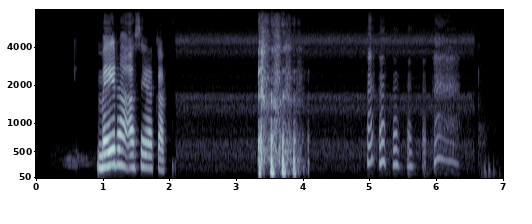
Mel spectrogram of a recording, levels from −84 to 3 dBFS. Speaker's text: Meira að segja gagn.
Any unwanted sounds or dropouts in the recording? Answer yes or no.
yes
